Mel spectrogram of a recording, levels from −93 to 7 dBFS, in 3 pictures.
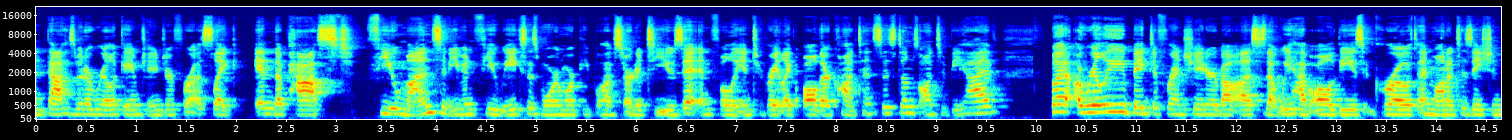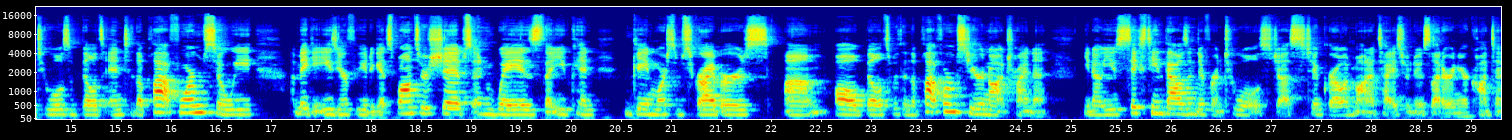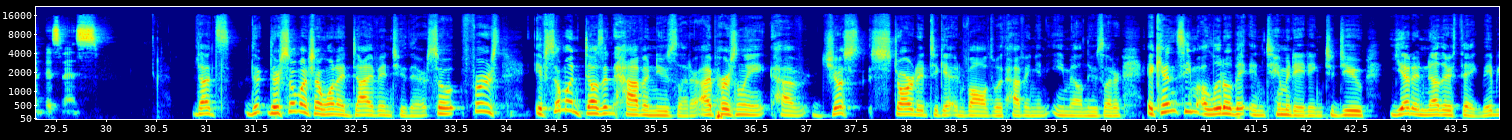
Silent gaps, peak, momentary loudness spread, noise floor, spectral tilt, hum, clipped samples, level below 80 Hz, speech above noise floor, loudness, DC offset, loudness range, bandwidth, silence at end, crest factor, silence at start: none; -2 dBFS; 12 LU; -63 dBFS; -3 dB/octave; none; under 0.1%; -54 dBFS; 42 dB; -20 LUFS; under 0.1%; 4 LU; 17 kHz; 0 s; 18 dB; 0 s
